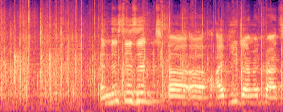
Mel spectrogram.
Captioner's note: audience applauding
